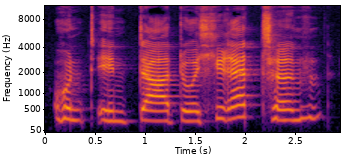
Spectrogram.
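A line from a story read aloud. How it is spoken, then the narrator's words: Mocking sorceress. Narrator (German): höhnte die Zauberin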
